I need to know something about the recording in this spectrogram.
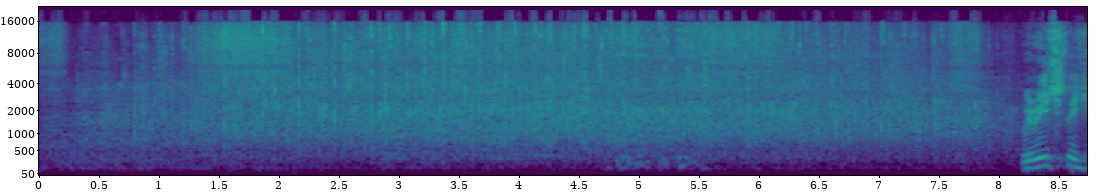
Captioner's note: applause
